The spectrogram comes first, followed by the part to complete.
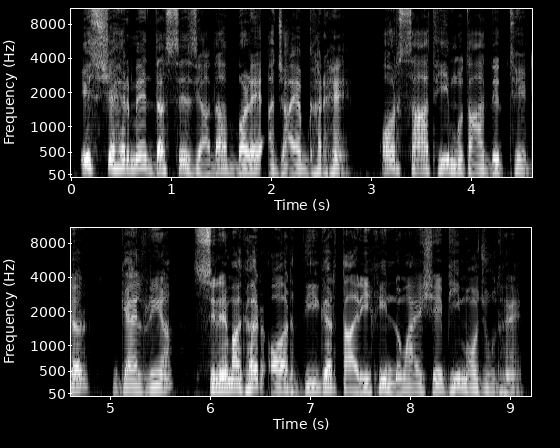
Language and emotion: Urdu, neutral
